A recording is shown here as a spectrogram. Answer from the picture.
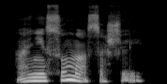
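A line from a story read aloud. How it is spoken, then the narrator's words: Grumbling. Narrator (Russian): проворчал Эрнель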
